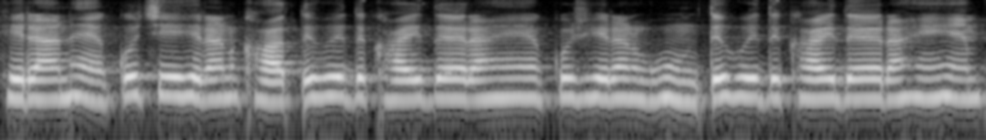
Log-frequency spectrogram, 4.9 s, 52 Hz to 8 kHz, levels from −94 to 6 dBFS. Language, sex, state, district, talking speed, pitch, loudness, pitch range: Hindi, female, Madhya Pradesh, Dhar, 220 wpm, 235 Hz, -16 LUFS, 230-240 Hz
